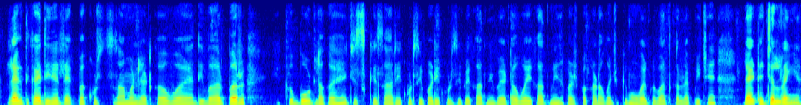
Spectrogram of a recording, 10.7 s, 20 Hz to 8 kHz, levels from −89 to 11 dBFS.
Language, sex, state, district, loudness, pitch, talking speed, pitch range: Hindi, female, Maharashtra, Aurangabad, -31 LUFS, 195 Hz, 270 wpm, 190-205 Hz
